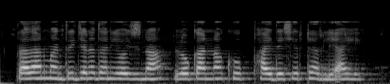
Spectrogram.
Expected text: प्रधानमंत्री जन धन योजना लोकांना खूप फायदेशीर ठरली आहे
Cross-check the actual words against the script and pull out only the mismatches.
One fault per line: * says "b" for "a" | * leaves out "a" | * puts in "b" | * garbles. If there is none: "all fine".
all fine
